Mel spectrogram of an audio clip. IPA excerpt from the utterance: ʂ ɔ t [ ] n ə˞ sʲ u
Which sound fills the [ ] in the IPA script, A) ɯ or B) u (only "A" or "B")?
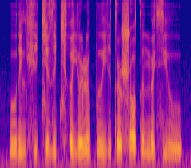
A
